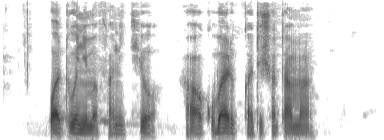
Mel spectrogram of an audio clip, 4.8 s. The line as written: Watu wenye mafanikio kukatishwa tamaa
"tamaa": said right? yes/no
yes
